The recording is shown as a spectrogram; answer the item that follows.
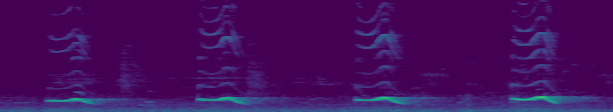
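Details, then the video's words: An Asian koel on a spring dawn gives four loud, clear, mid-pitched calls that swell and drop away, repeated about every one and a half seconds, over a soft hiss. "বসন্তের ভোরে কোকিলের সুমধুর কন্ঠ"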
